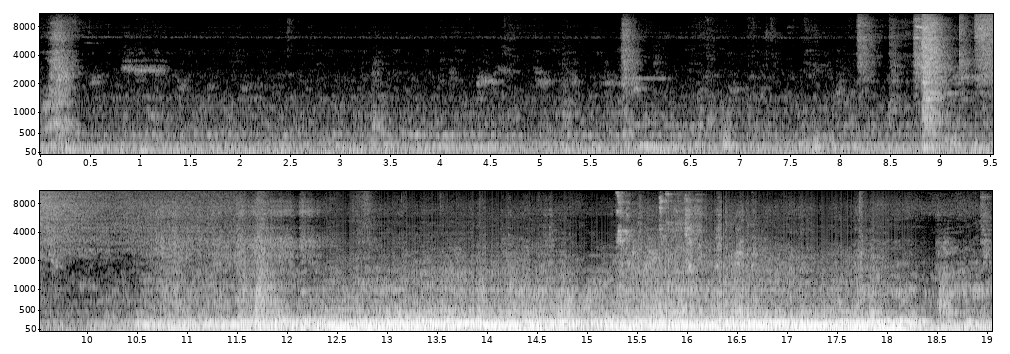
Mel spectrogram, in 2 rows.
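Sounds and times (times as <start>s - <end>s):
bus engine droning: 8.1s - 19.0s
air brakes hissing: 9.2s - 12.8s.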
